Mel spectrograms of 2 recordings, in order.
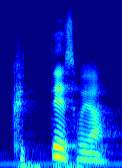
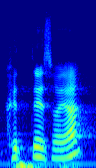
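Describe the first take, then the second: First: 그때서야 stretched very slowly with a falling end; stressed, drawn out. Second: 그때서야 said again with a questioning rise; emphatic rising repeat. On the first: Preacher stressing 그때서야 for the congregation, slowly drawn out. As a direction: linger on 그때서야, slow and weighty. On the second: Preacher repeating 그때서야 to the congregation, rising at the end. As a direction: lift the end of 그때서야 upward. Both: Shown as a demonstration. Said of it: "이걸 강조하는 거예요".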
